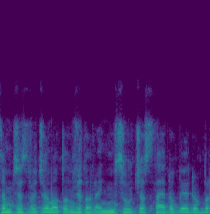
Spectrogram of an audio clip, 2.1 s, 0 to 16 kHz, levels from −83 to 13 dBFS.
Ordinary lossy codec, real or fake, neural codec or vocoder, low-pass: Opus, 24 kbps; fake; codec, 16 kHz, 4.8 kbps, FACodec; 7.2 kHz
